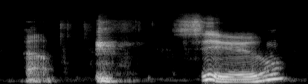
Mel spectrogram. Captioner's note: clears throat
